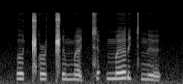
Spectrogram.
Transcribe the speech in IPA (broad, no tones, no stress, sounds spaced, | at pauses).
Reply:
ə ǁ ə˞ ǁ ɪ m ɛ c | m ɛ ɾ ɪ c n ɪ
